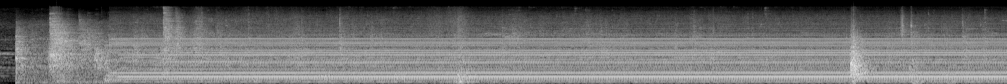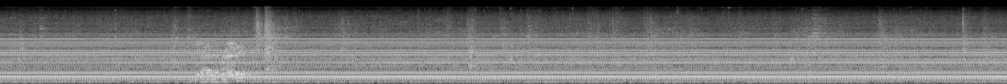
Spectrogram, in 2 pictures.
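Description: A loud, steady drone of many held tones, unchanging like a sustained synthesizer chord, starting about a second in. A single sharp knock cuts through it near the middle, and a brief rougher sound comes about two-thirds of the way through.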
